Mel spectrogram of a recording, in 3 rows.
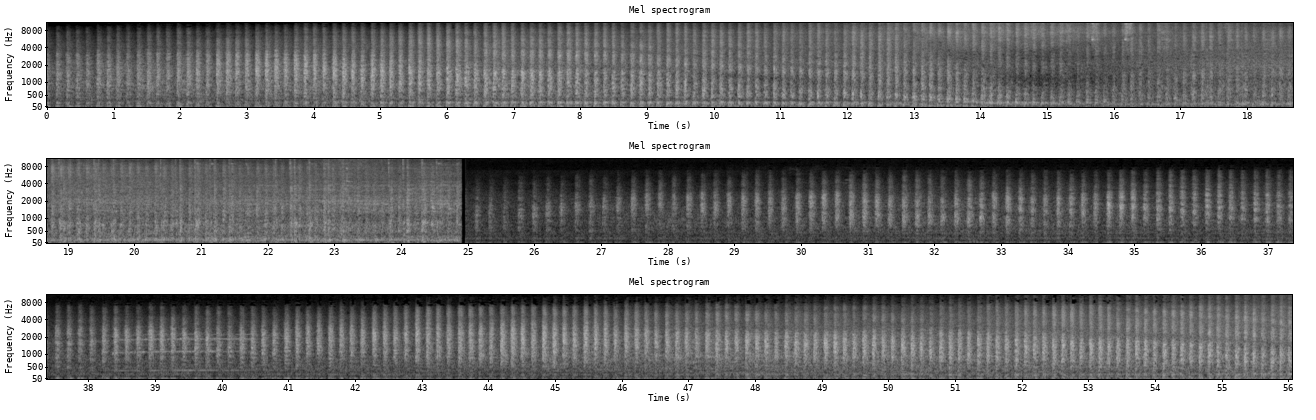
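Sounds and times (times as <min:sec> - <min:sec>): steam locomotive exhaust beats: 0:00.0 - 0:56.0.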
